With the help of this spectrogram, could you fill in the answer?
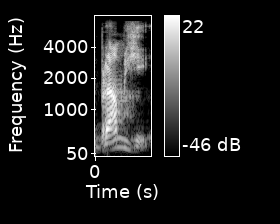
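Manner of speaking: "ব্রাহ্মী" as bram-hi, the h sounded after m; correct pronunciation. Shown as a demonstration. Teacher shows students how the word goes, correctly pronounced. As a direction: model "ব্রাহ্মী" clearly, bram then hi. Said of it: "এই শব্দটার উচ্চারণ হচ্ছে এটা".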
